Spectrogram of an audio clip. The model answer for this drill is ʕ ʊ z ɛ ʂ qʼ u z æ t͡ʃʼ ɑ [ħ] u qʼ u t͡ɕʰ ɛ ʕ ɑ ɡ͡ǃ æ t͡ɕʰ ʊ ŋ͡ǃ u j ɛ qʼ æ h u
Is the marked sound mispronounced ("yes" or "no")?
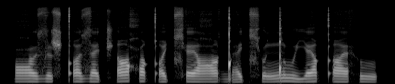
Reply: no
